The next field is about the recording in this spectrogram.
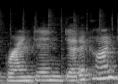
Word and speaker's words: Brendon Dedekind: Today, I have with me Brendon Dedekind.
